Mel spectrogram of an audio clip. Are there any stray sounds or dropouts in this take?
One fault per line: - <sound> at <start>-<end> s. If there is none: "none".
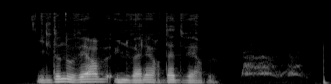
- bark at 2.4-3.1 s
